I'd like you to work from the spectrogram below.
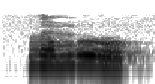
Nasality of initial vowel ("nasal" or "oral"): nasal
